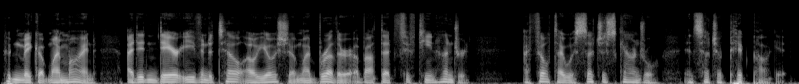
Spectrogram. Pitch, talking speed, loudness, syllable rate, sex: 95 Hz, 225 wpm, -21 LUFS, 5.9 syllables/s, male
